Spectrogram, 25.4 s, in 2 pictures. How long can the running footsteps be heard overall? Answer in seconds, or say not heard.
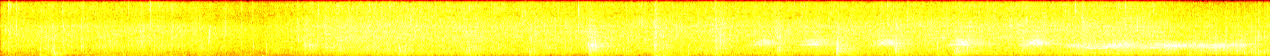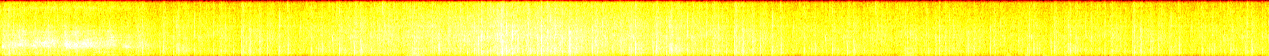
not heard.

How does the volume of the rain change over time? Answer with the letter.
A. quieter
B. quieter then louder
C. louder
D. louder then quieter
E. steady
D.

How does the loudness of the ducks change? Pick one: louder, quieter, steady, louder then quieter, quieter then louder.
louder.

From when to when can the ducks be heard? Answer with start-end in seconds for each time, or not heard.
7.5-14.2.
